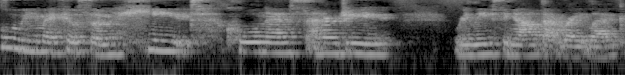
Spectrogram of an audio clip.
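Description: Amid audible room echo, a woman speaks very slowly in a calm, soothing tone. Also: ordinary pitch variation, very even loudness. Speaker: yoga instructor. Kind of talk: guided yoga class, calm step-by-step cueing. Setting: video call. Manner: calm, slow, soothing; instructive, gentle, encouraging. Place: home room.

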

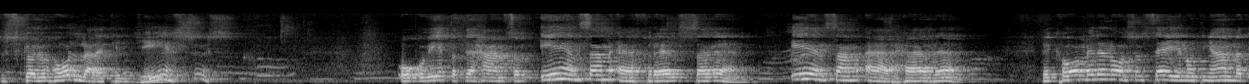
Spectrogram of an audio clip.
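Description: A man speaks at a fairly slow pace with lively intonation. Light background noise and audible room echo surround him. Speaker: preacher. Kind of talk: sermon. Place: church. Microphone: camera far.

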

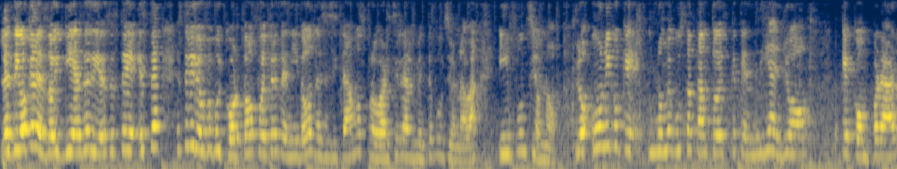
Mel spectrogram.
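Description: Clear music plays in the background and there is audible room echo. A woman with a high voice talks at a fairly slow pace with ordinary pitch variation. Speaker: beauty product reviewer. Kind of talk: casual vlog chat. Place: studio.

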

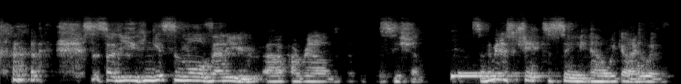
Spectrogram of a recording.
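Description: With audible room echo and light background noise, a man speaks at a moderate pace with a fairly high pitch and lively intonation. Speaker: presenter. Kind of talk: online slide presentation. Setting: video call. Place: home room. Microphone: webcam.

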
